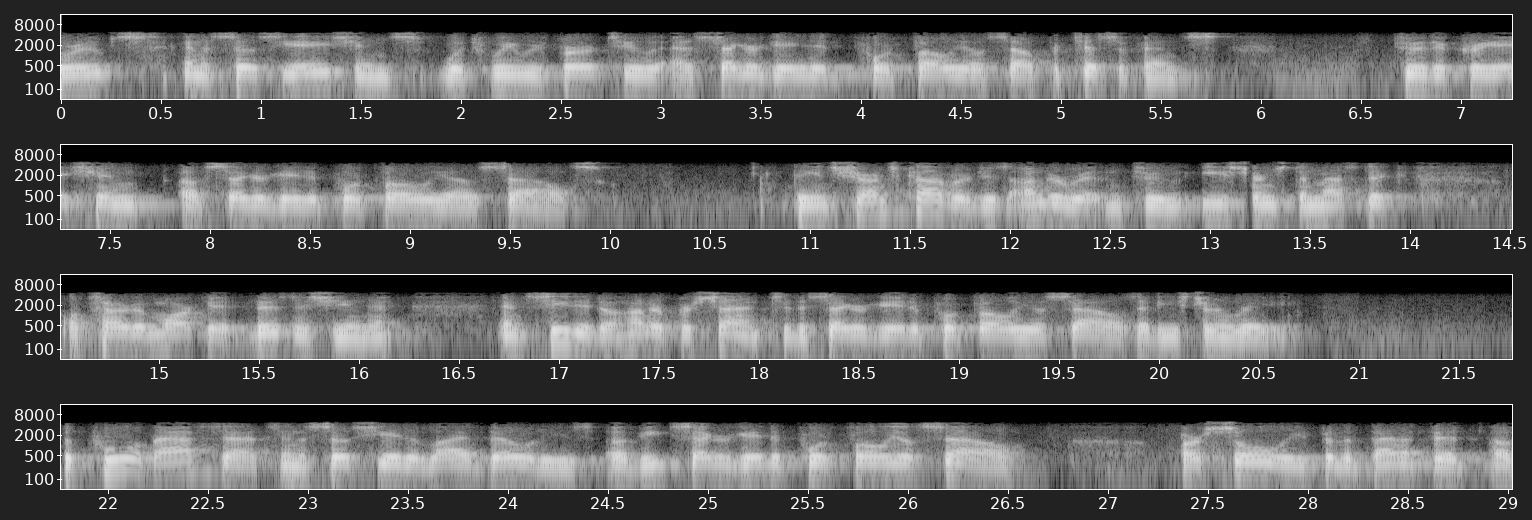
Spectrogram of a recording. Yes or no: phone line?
yes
